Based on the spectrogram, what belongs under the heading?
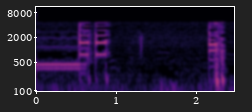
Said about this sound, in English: I don't think that's the same dial tone, so I'm going to dial some numbers.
